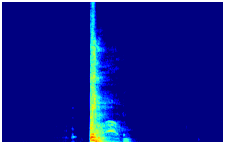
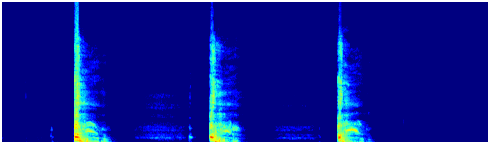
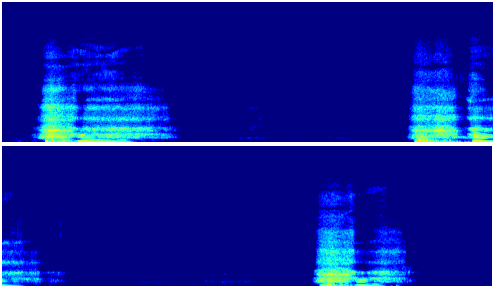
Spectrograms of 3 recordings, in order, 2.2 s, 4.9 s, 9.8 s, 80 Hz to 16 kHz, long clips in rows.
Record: {
  "cough_length": "2.2 s",
  "cough_amplitude": 32768,
  "cough_signal_mean_std_ratio": 0.2,
  "three_cough_length": "4.9 s",
  "three_cough_amplitude": 32768,
  "three_cough_signal_mean_std_ratio": 0.22,
  "exhalation_length": "9.8 s",
  "exhalation_amplitude": 18230,
  "exhalation_signal_mean_std_ratio": 0.4,
  "survey_phase": "beta (2021-08-13 to 2022-03-07)",
  "age": "45-64",
  "gender": "Female",
  "wearing_mask": "No",
  "symptom_none": true,
  "smoker_status": "Ex-smoker",
  "respiratory_condition_asthma": false,
  "respiratory_condition_other": false,
  "recruitment_source": "REACT",
  "submission_delay": "1 day",
  "covid_test_result": "Negative",
  "covid_test_method": "RT-qPCR",
  "influenza_a_test_result": "Unknown/Void",
  "influenza_b_test_result": "Unknown/Void"
}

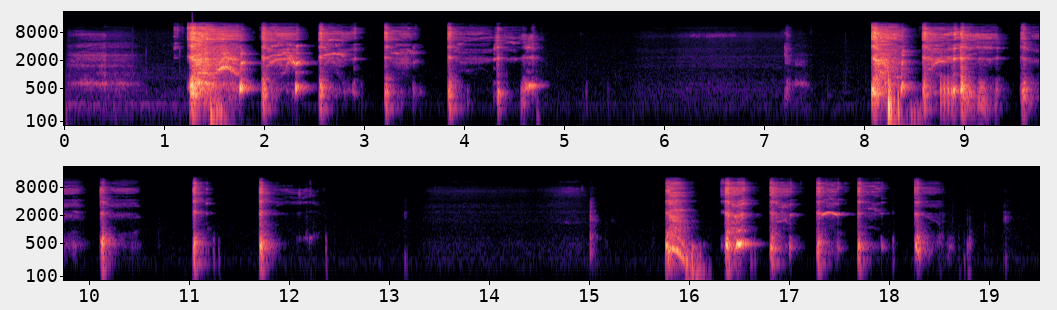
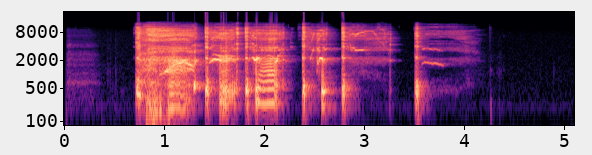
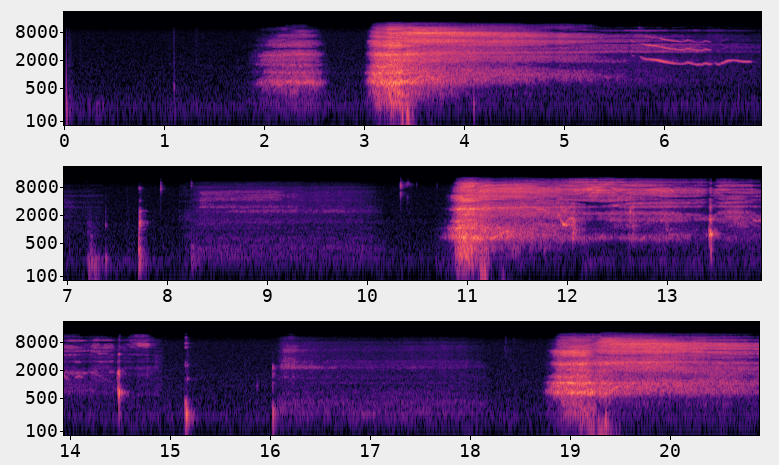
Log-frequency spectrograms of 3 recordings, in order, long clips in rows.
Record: {
  "three_cough_length": "19.5 s",
  "three_cough_amplitude": 29870,
  "three_cough_signal_mean_std_ratio": 0.27,
  "cough_length": "5.1 s",
  "cough_amplitude": 32701,
  "cough_signal_mean_std_ratio": 0.51,
  "exhalation_length": "20.9 s",
  "exhalation_amplitude": 8468,
  "exhalation_signal_mean_std_ratio": 0.47,
  "survey_phase": "beta (2021-08-13 to 2022-03-07)",
  "age": "65+",
  "gender": "Female",
  "wearing_mask": "No",
  "symptom_none": true,
  "smoker_status": "Never smoked",
  "respiratory_condition_asthma": false,
  "respiratory_condition_other": false,
  "recruitment_source": "REACT",
  "submission_delay": "1 day",
  "covid_test_result": "Negative",
  "covid_test_method": "RT-qPCR",
  "influenza_a_test_result": "Negative",
  "influenza_b_test_result": "Negative"
}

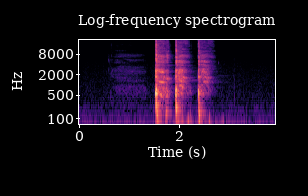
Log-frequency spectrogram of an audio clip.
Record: {
  "three_cough_length": "3.9 s",
  "three_cough_amplitude": 13222,
  "three_cough_signal_mean_std_ratio": 0.22,
  "survey_phase": "alpha (2021-03-01 to 2021-08-12)",
  "age": "65+",
  "gender": "Male",
  "wearing_mask": "No",
  "symptom_none": true,
  "smoker_status": "Ex-smoker",
  "respiratory_condition_asthma": false,
  "respiratory_condition_other": false,
  "recruitment_source": "REACT",
  "submission_delay": "6 days",
  "covid_test_result": "Negative",
  "covid_test_method": "RT-qPCR"
}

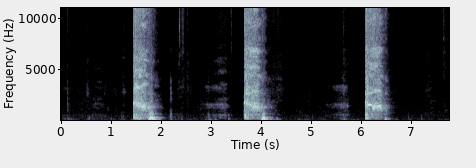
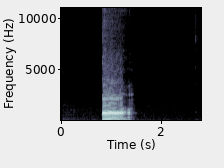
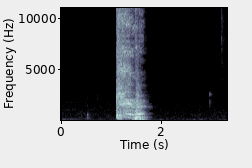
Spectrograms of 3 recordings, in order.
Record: {
  "three_cough_length": "7.8 s",
  "three_cough_amplitude": 28631,
  "three_cough_signal_mean_std_ratio": 0.39,
  "exhalation_length": "2.8 s",
  "exhalation_amplitude": 27141,
  "exhalation_signal_mean_std_ratio": 0.37,
  "cough_length": "3.3 s",
  "cough_amplitude": 27942,
  "cough_signal_mean_std_ratio": 0.37,
  "survey_phase": "beta (2021-08-13 to 2022-03-07)",
  "age": "65+",
  "gender": "Male",
  "wearing_mask": "No",
  "symptom_none": true,
  "smoker_status": "Never smoked",
  "respiratory_condition_asthma": false,
  "respiratory_condition_other": false,
  "recruitment_source": "REACT",
  "submission_delay": "2 days",
  "covid_test_result": "Negative",
  "covid_test_method": "RT-qPCR",
  "influenza_a_test_result": "Negative",
  "influenza_b_test_result": "Negative"
}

